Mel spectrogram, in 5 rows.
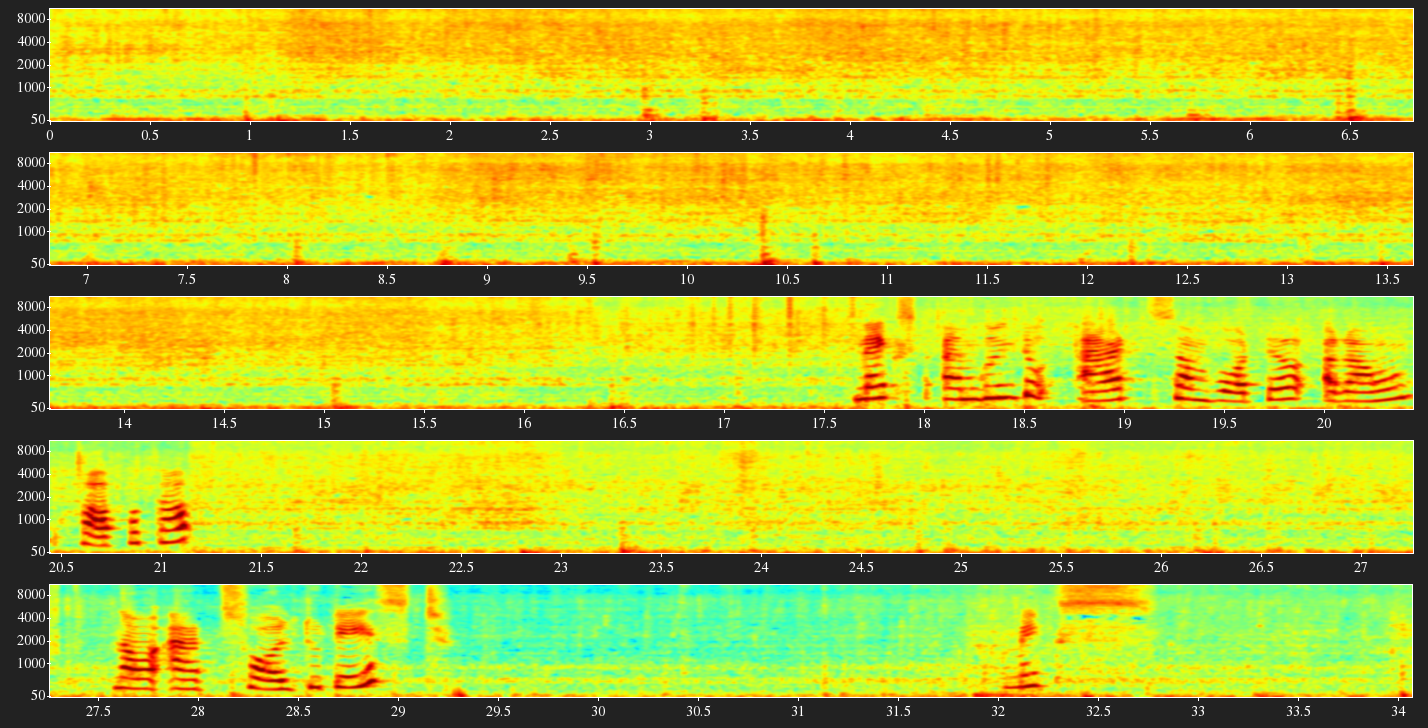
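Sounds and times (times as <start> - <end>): paneer sizzling in a frying pan: 0.0 - 34.0
spatula tapping pan: 8.0 - 11.1.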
